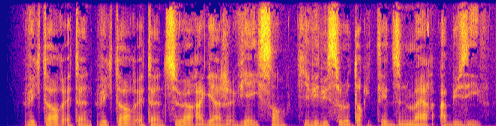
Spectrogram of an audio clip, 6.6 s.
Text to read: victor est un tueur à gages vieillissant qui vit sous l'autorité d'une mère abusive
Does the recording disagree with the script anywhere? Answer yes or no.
yes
